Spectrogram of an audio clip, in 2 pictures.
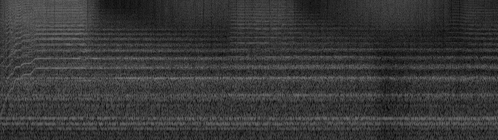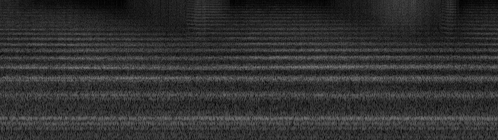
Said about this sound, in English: Now I'm just playing with the mix knob on the CXM. The reverb is set to self-oscillate as well.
